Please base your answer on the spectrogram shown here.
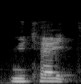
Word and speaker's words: mutate: okay so with this we have to add an intrusion sound which is yup so it's not mutate but mew mew yeah hate hate and this vowel is not in fact a vowel it's a diphthong it's this one here eight mutate yeah okay and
